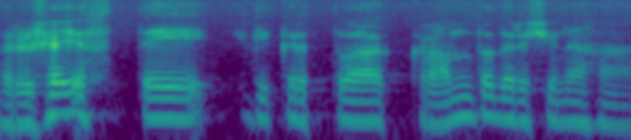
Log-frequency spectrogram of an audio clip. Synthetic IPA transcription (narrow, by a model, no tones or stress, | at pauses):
ɾuʂɐjɐst̪eːit̪ikɾɪt̪ʋaːkɾaːnt̪ɐd̪ɐɾʃinɐɦɐ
